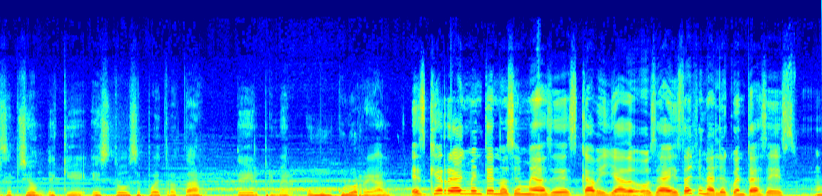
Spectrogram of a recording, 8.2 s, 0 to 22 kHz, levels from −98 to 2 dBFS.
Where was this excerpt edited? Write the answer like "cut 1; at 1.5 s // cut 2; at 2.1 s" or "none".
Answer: cut 1; at 3.9 s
